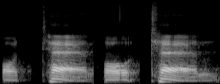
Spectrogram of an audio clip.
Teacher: For example, in the word hotel, you can divide that word into two syllables, and the second syllable should be spoken more prominently compared to the first syllable. So it is like hotel. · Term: word accent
